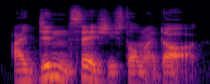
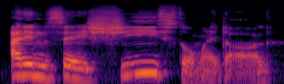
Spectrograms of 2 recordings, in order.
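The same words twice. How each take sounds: First: The stress falls on the word didn't. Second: The stress falls on the word she.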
